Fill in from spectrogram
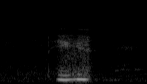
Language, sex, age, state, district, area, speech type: Marathi, female, 30-45, Maharashtra, Beed, urban, spontaneous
